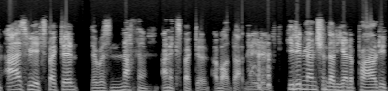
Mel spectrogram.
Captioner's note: laughs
